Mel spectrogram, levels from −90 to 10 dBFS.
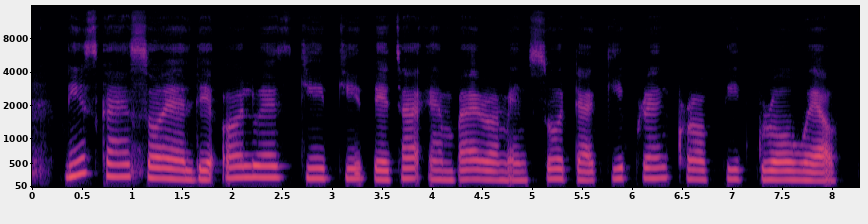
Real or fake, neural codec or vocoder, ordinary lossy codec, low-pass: fake; codec, 44.1 kHz, 7.8 kbps, Pupu-Codec; none; 14.4 kHz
